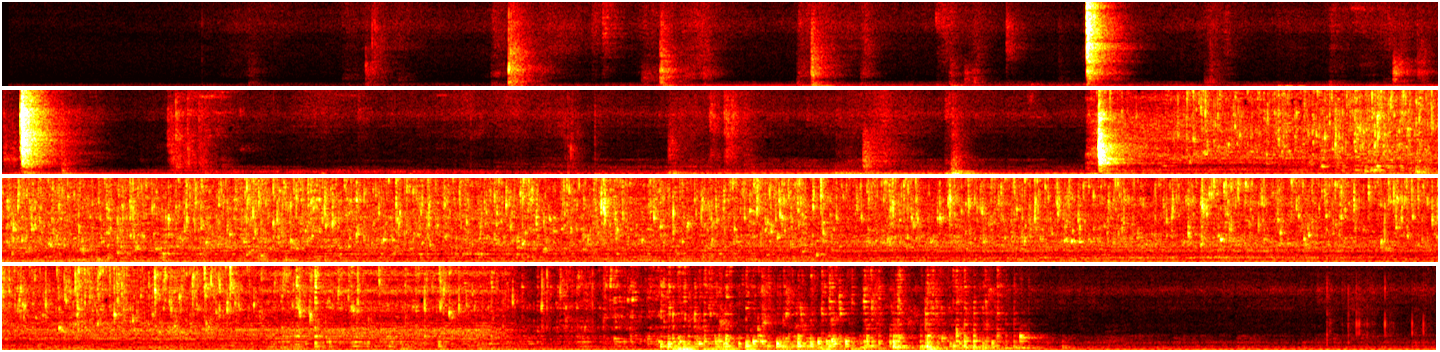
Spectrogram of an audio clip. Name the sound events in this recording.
footsteps, light switch, door, running water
